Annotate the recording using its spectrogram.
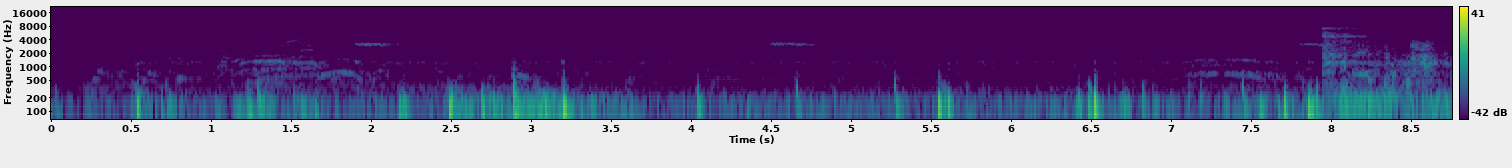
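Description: A volleyball being struck again and again during a rally, a series of sharp thumps, with players' shouts in between.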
